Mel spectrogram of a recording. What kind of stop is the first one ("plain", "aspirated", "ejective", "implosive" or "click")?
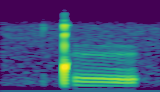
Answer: click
